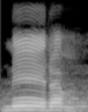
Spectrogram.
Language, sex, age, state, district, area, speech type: Tamil, female, 60+, Tamil Nadu, Cuddalore, rural, read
